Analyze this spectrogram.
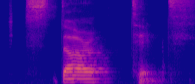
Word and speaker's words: started: Y el único que sí se pronuncia is this one, el verbo comenzar, sería entonces started, ¿no? Started, es el único que sí se pronuncia, started, yeah, like that.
